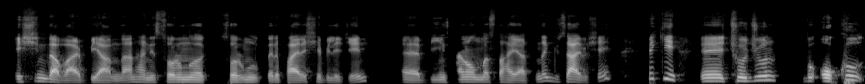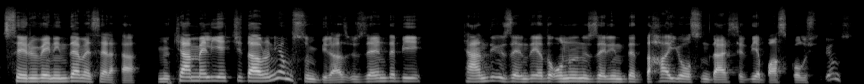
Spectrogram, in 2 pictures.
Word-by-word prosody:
eşin 135 +3 -2
de - - +8
var 95 +1 0
bir - - -3
yandan. 90 +1 -1
Hani, 110 -3 -5
sorumluluk 110 -1 -1
sorumlulukları 105 0 -4
paylaşabileceğin, 100 -3 -2 0.3
eee, 100 -3 -3
bir 110 - -8
insan 110 +1 -5
olması 110 -1 -3
da - - -2
hayatında 95 - -3
güzel 140 -7 +3
bir - - -15
şey. - - -9 0.4
Peki, 265 -5 +1 0.2
eee, 155 0 +5
çocuğun 185 +6 +1 0.3
bu 160 +2 -4
okul 190 +6 +2
serüveninde, 145 0 +4
mesela, 110 -8 -1 0.2
mükemmeliyetçi 170 +4 +3
davranıyor 165 - +5
musun 140 - -5
biraz? 110 +1 -2
Üzerinde 145 +5 -1
bir 150 -1 +2 0.4
kendi 140 +4 +2
üzerinde 140 -4 -2
ya 135 -1 0
da - - 0
onun 145 +1 +1
üzerinde 130 -2 -2
daha 155 - +1
iyi 140 -1 -2
olsun 125 -1 -4
dersleri 115 +1 0
diye 125 -1 -2
baskı 105 +1 -2
oluşturuyor 105 -1 -11
musun? - - -18
130 Hz, 155 wpm, -25 LUFS, 110-155 Hz, 0.4 s, de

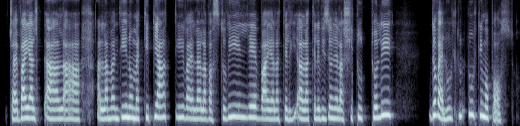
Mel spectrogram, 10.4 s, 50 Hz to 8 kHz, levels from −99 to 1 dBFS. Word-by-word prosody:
Cioè 215 -1 0
vai 235 +2 +5
al 230 -2 +2
t - - -16
alla 220 -2 +1 0.3
al 220 - -2
lavandino, 240 +3 +3
metti 230 +1 0
i - - 0
piatti, 260 -1 0
vai 240 -2 -1
alla 225 0 -1
lavastoviglie, 250 +5 0
vai 220 -1 0
alla 215 0 -2
teli 215 -1 -5
alla 215 -1 0
televisione 230 +1 -1
e - - 0
lasci 220 +2 -4
tutto 250 +1 -2
lì. 305 +3 +3 0.7
Dov'è 285 -3 +3
l'ult 230 +6 -4 0.2
l'ultimo 295 -5 +3
posto? - - -7
235 Hz, 150 wpm, -17 LUFS, 220-255 Hz, 0.7 s, vai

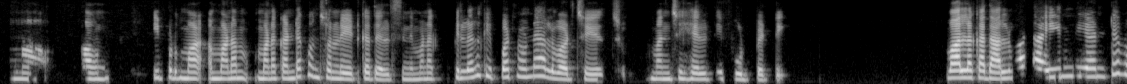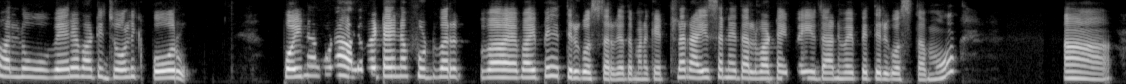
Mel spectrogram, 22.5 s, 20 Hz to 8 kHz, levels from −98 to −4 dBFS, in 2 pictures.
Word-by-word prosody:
ఆ! 215 -1 -3 0.6
అవును. 210 0 -2 0.5
ఇప్పుడు 245 +1 -6
మ - - +2 0.3
మనం 235 +2 0 0.2
మనకంటే 230 +3 -1
కొంచెం 260 -4 -4
లేట్‌గా 215 +2 -1
తెలిసింది. 190 +1 -5
మన‌క 215 0 -6 0.2
పిల్లలకి 265 +7 -2
ఇప్పటి 275 +2 -2
నుండే 290 +3 -3
అలవాటు 210 -6 0
చేయొచ్చు. 190 -2 -5 0.4
మంచి 215 +1 -3
హెల్తీ 205 +2 -4
ఫూడ్ 195 -3 -5
పెట్టి. 185 - -7 1.7
వాళ్ళకదలవాటయింది 260 +5 +3
అంటే, 295 +5 -6
వాళ్ళు 295 -1 0 0.3
వేరే 280 +3 +4
వాటి 290 0 0
జోలికి 275 +2 0
పోరు. - - +6 1.0
పోయినా 300 +3 +6
కూడా 315 +2 -2
అలవాటైన 305 +2 +3
ఫుడ్ 295 -3 -1
వర్ 290 0 +4 0.3
వ - - +1 0.4
వైపే 265 +4 +2 0.2
తిరిగొస్తారు 225 -5 +1
కదా! 205 0 -3
మనకెట్లా 205 +5 -4
రైసనేది 255 0 0
అలవాటైపోయి, 235 0 -1
దాని 220 +1 -2
వైపే 225 +1 -2
తిరిగొస్తామో 205 0 -3 1.2
ఆ! 225 -5 +2
245 Hz, 110 wpm, -23 LUFS, 215-285 Hz, 1.7 s, పోరు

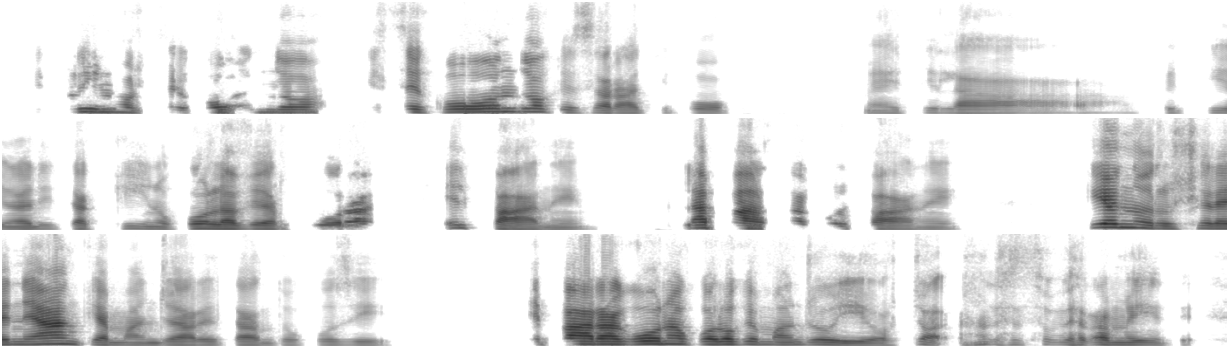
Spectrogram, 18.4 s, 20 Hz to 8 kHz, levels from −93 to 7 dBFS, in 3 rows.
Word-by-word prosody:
il - - -41
primo, 195 -3 -5
il 155 - -12
secondo, 180 +2 -7 0.2
il - - -34
secondo 205 +3 -1
che 170 - -16
sarà 145 -3 -9
tipo 135 -1 -19 0.7
metti 135 +2 -25
la 130 -1 -15 0.4
fettina 135 -1 -13
di 135 0 -18
tacchino 140 0 -13
con 160 +3 -2
la 145 -1 +3
verdura 135 +3 -4 0.4
e 200 - -15
il 200 - -12
pane. 120 -2 -3 0.4
La 205 +1 +4
pasta 170 -4 +1
col 165 - -16
pane. 125 -2 -8 0.6
Io 245 +1 +8
non 225 -4 0
riuscirei 170 +1 -1
neanche 190 -2 +6
a - - 0
mangiare 130 -2 -9
tanto 125 -1 -12
così 125 -3 -21 0.7
e - - -15
paragona 195 0 +7
a 190 - 0
quello 185 0 +3
che 185 0 -5
mangio 165 -1 -6
io, 125 -4 -7
cioè, - - -10
adesso 160 -1 -22
veramente. 150 -3 -8
150 Hz, 135 wpm, -22 LUFS, 130-180 Hz, 0.7 s, Io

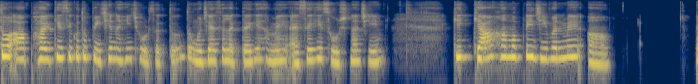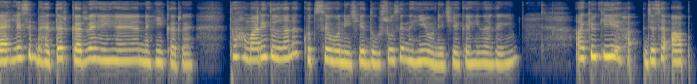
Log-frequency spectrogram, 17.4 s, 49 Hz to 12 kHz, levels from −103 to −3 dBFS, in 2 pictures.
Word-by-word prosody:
तो 310 -1 +7
आप 250 -4 +4
हर 250 +1 +5
किसी 275 +1 +2
को 290 - 0
तो 290 - -1
पीछे 255 -3 -2
नहीं 250 0 -4
छोड़ 240 -5 -5
सकते - - -7
हो। 245 - -6
तो - - -1
मुझे 220 0 +1
ऐसा 225 +1 -3
लगता 210 -1 -2
है 210 - +1
कि 245 - -4
हमें 225 -2 -3
ऐसे 200 +4 -1
ही 260 - 0
सोचना 215 -1 -3
चाहिए 220 0 -4 0.9
कि 290 - +6 0.2
क्या 255 -2 +7 0.2
हम 290 -1 +3
अपने 290 +1 +3
जीवन 260 0 0
में 295 +1 +3
अ, 205 - +1 1.3
पहले 230 +4 +4
से 285 +3 0
बेहतर 240 0 +3
कर 220 -2 +5
रहे 245 +1 +2
हैं 230 -1 0
या 230 - -2
नहीं 210 -1 -1
कर 185 -3 -4
रहे 180 - -4
हैं? 180 - -10 0.5
तो 295 - 0
हमारी 270 -2 +1
तुलना 270 -3 +1
ना 350 +5 -2
खुद 240 - -1
से 245 +1 -1
होनी 215 -4 +2
चाहिए, 195 +2 -1
दूसरों 200 +4 -2
से 255 +3 -3
नहीं 220 -1 -1
होनी 180 -4 -1
चाहिए 185 +2 -4
कहीं 195 0 -2
न 190 -1 -3
कहीं 190 +2 -4 0.8
अ, 265 - +2
क्योंकि 300 +2 +5
ह - - -10 0.2
जैसे 225 +1 0
आप 220 0 +2
230 Hz, 210 wpm, -22 LUFS, 210-260 Hz, 1.3 s, तो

